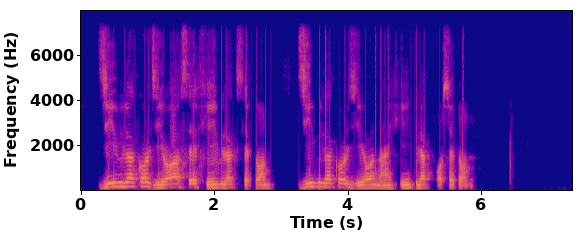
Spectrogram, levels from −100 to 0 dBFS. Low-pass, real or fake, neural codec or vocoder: 7.2 kHz; fake; vocoder, 22.05 kHz, 80 mel bands, Vocos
